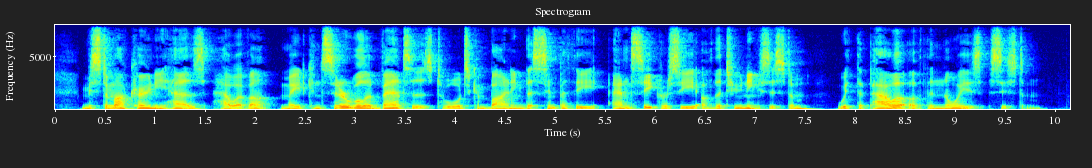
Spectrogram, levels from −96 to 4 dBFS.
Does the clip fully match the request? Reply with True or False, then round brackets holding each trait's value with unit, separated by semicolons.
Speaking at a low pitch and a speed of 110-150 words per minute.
True (95 Hz; 140 wpm)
